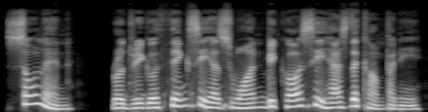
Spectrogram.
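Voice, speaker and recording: A woman's voice: on the low side, very animated, measured pace, darkish tone, dry recording, clean studio sound. A woman voicing a devoted middle-aged male lawyer in an audio drama, solemn and reassuring, mixing English with Tagalog. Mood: determined.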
